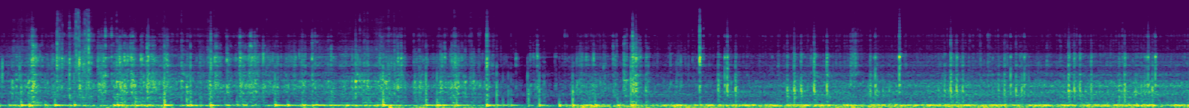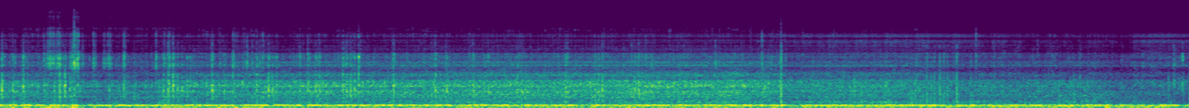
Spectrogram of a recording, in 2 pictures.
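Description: Bicycle riding, heard through a handlebar-mounted camera: for the first seven seconds or so, on a rough dirt trail, frequent clicks and knocks as the bike jolts over the ground. After that comes a steady low rumble as the bike rolls on pavement.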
